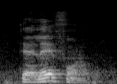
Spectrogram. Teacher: notice that the second E has the stress on it. And so we're going to put more emphasis on that vowel than the preceding vowel.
